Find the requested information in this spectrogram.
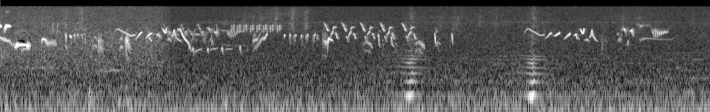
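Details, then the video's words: A Yellow-breasted Bunting sings a bright, high phrase of quick whistled notes and short trilled series, while other small birds chirp around it, with a couple of soft knocks. "Как поет дубровник"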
